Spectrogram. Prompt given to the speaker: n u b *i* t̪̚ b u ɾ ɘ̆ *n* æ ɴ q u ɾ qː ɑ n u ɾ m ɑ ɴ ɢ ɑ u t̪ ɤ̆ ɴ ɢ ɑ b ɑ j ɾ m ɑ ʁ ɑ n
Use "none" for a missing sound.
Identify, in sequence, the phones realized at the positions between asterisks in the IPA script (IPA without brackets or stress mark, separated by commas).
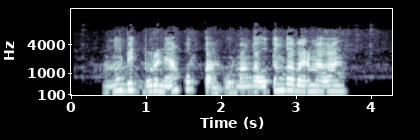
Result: i, n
